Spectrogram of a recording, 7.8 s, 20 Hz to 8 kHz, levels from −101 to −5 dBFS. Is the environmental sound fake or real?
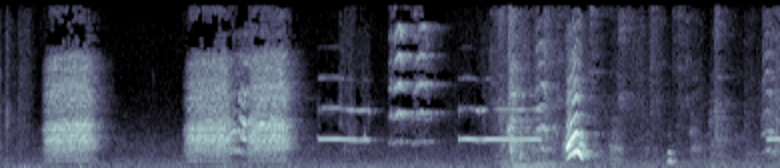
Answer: real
